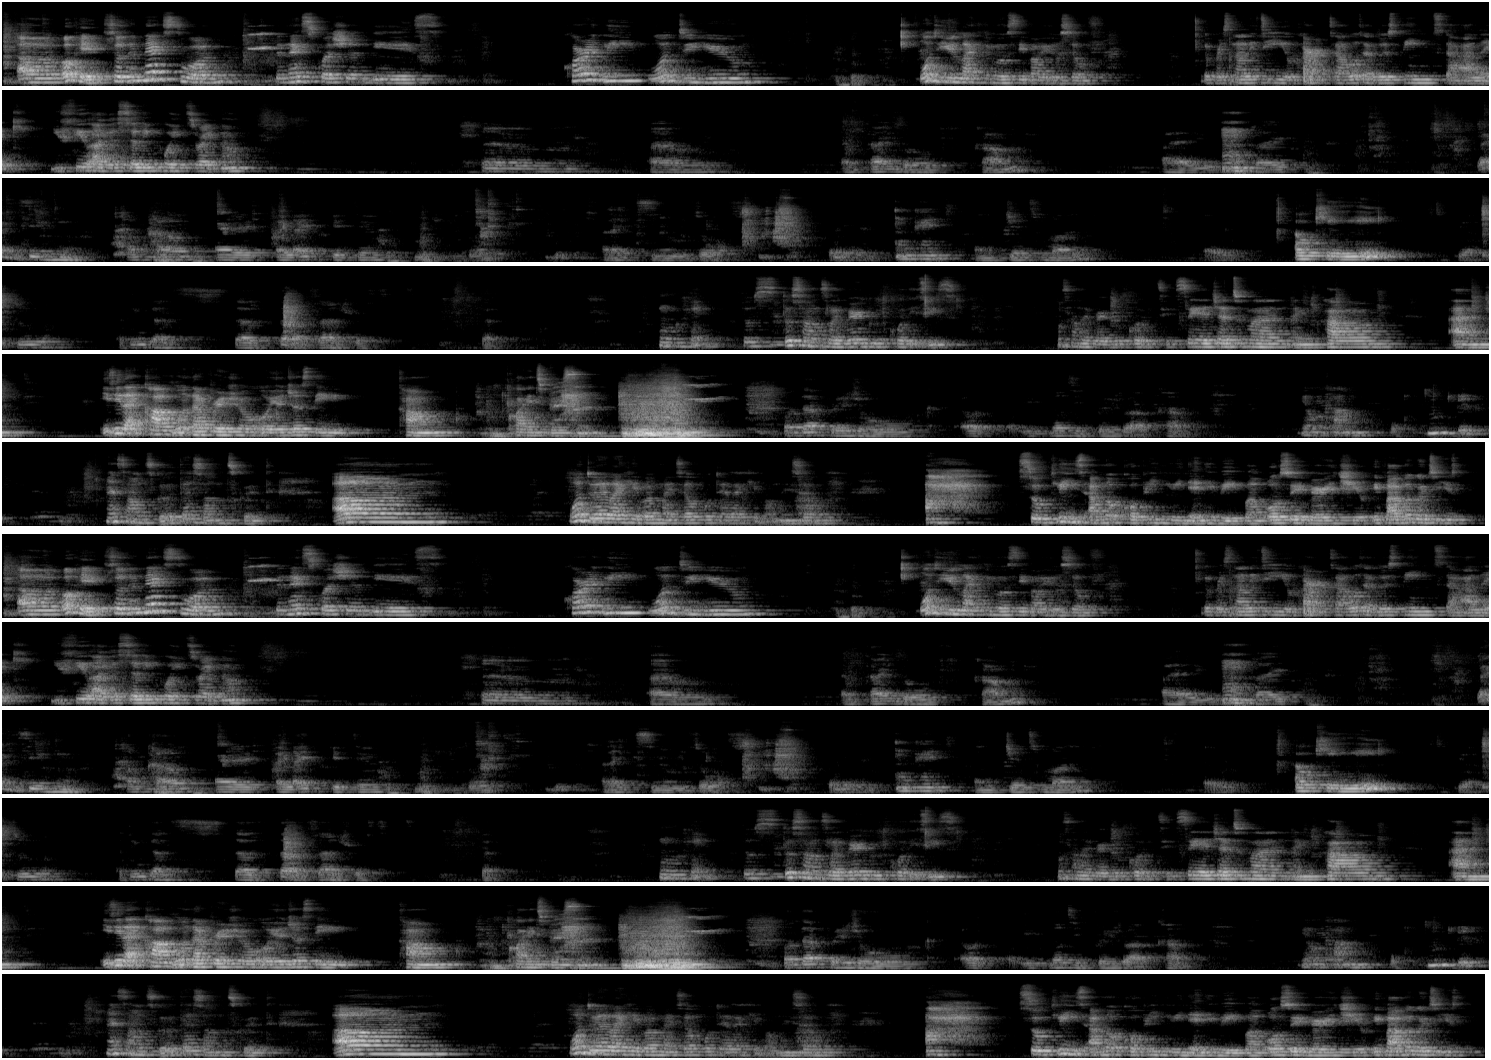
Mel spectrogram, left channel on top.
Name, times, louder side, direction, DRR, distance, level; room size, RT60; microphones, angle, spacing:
voice 1, 0.0-4.3 5.6-7.6 8.5-8.6 9.0-10.9 12.0-15.1 15.4-17.6 19.5-19.6 27.1-27.4 29.2-29.5 30.9-31.3 33.9-34.0 34.5-34.7 35.3-35.4 37.1-37.7 38.1-38.2 38.7-39.1 42.7-43.5 44.5-44.7 47.4-47.6 51.2-51.7 52.0-54.1 55.2-58.5 59.1-59.6 60.5-62.9 63.4-63.9 64.2-66.7 66.9-67.2 72.5-73.1 73.7-74.2 74.9-77.3 77.7-78.8 80.0-82.7 83.6-84.2 84.5-88.9, equal, 30° left, -1 dB, 0.6 m, -25 dB
voice 2, 19.7-20.8 21.3-22.0 23.3-24.2 24.7-25.1 26.5-27.7 29.6-30.5 31.0-33.6 34.1-34.6 35.7-37.2 38.0-38.5 39.5-40.6 41.8-42.2 43.3-43.4 44.3-45.2 45.9-48.3 49.4-49.5 67.3-68.6 69.1-71.3 73.4-73.5, right 1 dB, 30° right, 2 dB, 0.3 m, -37 dB
3.3 x 2.1 x 3.0 m, 0.80 s
head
